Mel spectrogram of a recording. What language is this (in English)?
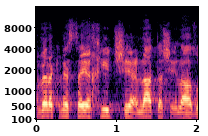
Hebrew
